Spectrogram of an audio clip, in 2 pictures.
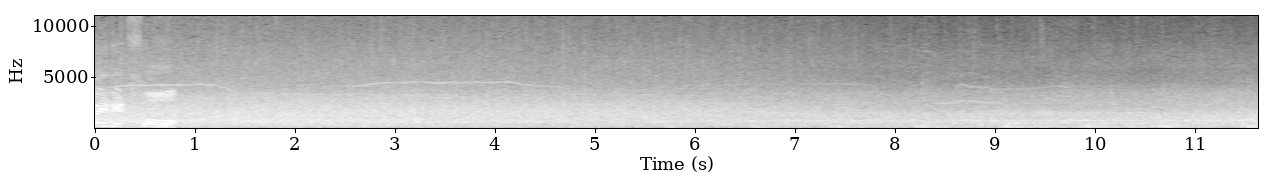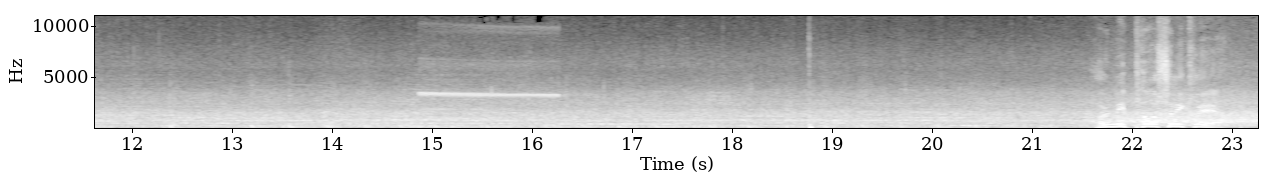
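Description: A stadium crowd roars and murmurs in a football video game.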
